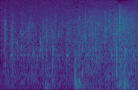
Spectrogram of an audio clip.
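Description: Faint footsteps of two men walking across a room, a few soft steps over a quiet background.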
